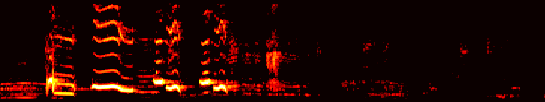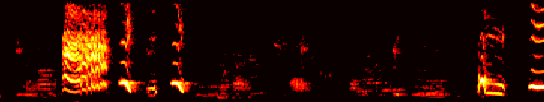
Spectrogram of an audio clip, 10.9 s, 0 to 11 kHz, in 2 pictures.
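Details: Wild-type song of a black-throated laughingthrush, recorded 26 December 2020: loud clear whistled notes that slide and bend, given in short bursts separated by pauses, mixed with softer chattering and a harsh rasping burst midway.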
